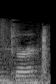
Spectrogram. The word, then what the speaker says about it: Durick: I'm Alexander Mosry on the research team at the FCIC, and the last name is M-A-A-S-R-Y. – I'm Katie Durick with Sidley Austin. Last name is spelled Durick, D-U-R-I-C-K. – Mark Hopson from Sidley Austin, representing Dick Siren. It's Hopson, H-O-P as in Paul, S-O-N.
